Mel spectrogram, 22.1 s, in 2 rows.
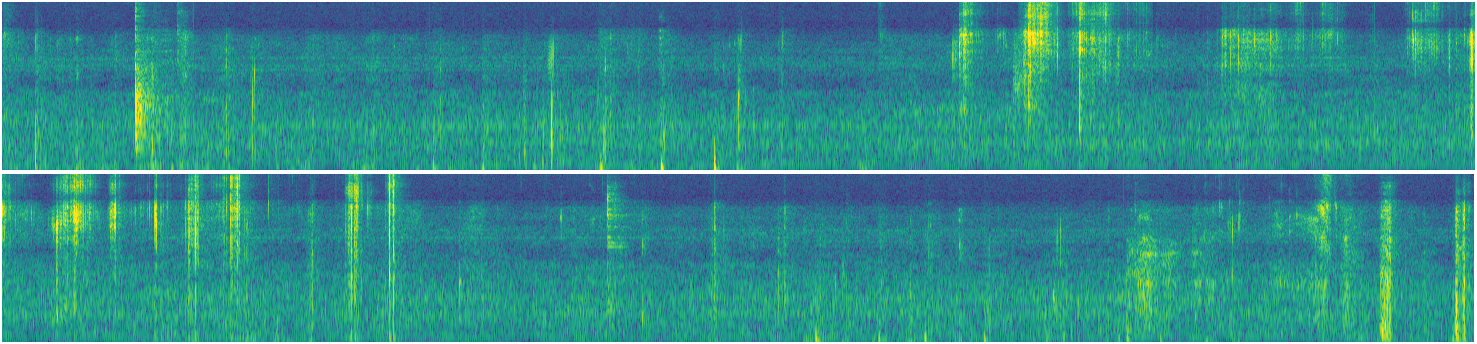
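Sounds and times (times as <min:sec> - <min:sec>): crunching fried chicken: 0:07.0 - 0:14.2.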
